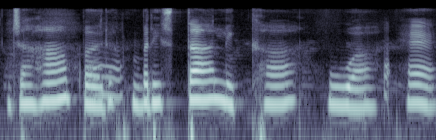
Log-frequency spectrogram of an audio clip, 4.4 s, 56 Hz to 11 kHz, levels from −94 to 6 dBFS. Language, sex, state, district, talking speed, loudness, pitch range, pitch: Hindi, female, Chandigarh, Chandigarh, 80 wpm, -18 LUFS, 215-240 Hz, 225 Hz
